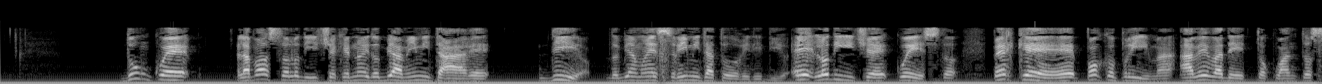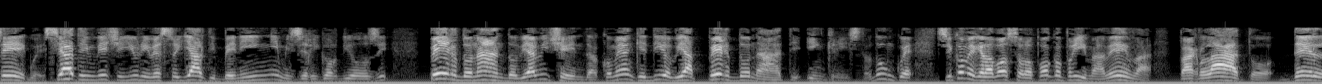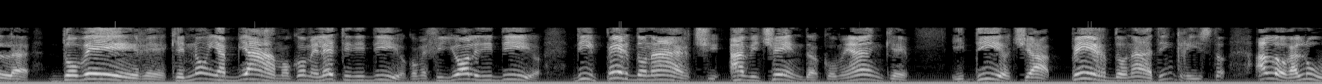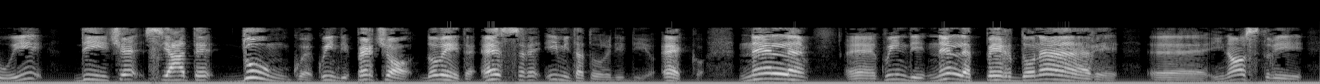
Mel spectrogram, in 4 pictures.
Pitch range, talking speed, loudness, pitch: 130-210 Hz, 110 wpm, -15 LUFS, 175 Hz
